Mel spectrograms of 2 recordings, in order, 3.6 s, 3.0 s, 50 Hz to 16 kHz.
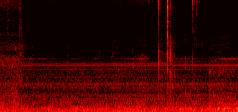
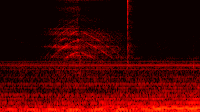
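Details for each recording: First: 4-wire Honeywell hydronic zone valve: quiet motor hum with sharp, uneven clicks as the chewed, stripped teeth on the motor head slip, so the valve can't close the end switch. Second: you hear the click and then it comes back. So once again, I'm going to open it, and you're going to hear that it's silent as it turns the gears here.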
